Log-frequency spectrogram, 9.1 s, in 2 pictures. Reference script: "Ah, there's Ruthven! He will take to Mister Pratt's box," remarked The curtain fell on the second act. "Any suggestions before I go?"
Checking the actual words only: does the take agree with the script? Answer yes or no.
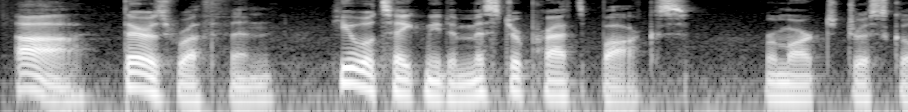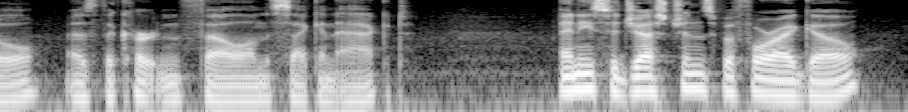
no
